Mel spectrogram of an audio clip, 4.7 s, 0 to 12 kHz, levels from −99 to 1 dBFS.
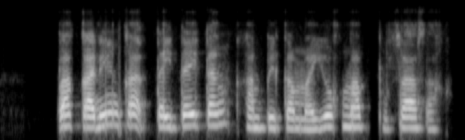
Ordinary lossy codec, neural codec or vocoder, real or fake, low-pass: Opus, 24 kbps; codec, 16 kHz, 16 kbps, FunCodec, trained on Chinese and English, 50 frames a second; fake; 7.2 kHz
